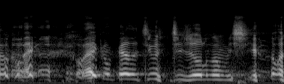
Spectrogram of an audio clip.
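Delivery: high, laughing delivery.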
